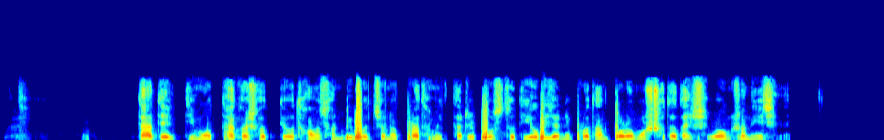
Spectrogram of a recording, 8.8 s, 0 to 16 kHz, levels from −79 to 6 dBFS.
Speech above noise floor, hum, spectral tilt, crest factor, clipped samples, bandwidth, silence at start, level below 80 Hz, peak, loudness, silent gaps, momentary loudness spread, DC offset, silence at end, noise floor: over 69 dB; none; -3.5 dB/octave; 22 dB; under 0.1%; 7.6 kHz; 0.2 s; -60 dBFS; 0 dBFS; -21 LUFS; none; 8 LU; under 0.1%; 1.1 s; under -90 dBFS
